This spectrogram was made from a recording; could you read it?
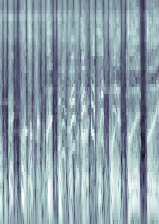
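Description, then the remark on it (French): During a game, a person imitates a pig with a rapid, continuous stream of snorting grunts and squealy oinks, loud, with barely a pause over about three seconds. “Ah, on va faire le cochon.”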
